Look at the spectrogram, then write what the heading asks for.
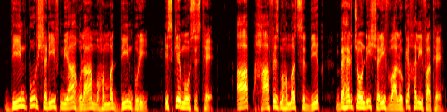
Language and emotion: Urdu, neutral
